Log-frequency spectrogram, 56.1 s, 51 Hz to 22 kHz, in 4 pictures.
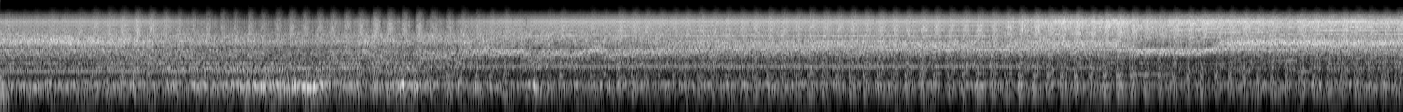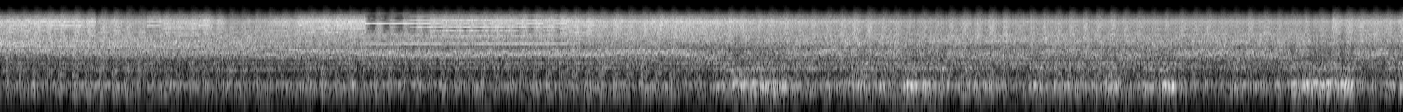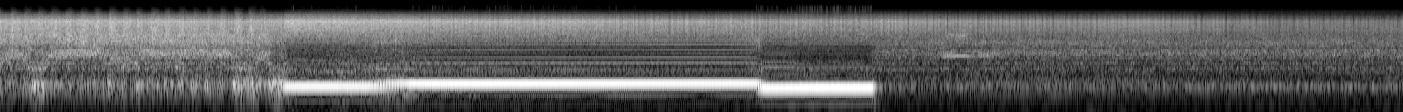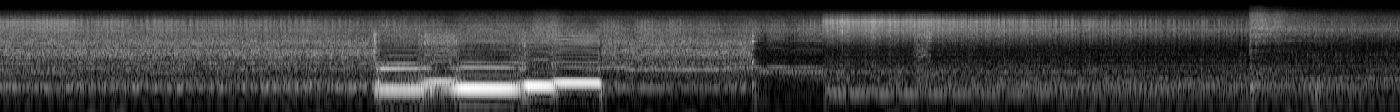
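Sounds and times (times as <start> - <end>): loud steady low tone: 30.8 - 37.0, 45.8 - 48.2.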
